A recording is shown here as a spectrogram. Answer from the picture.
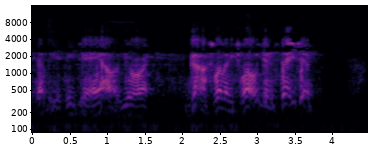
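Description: Speech: a man talking in short phrases, with a brief pause about halfway through.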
